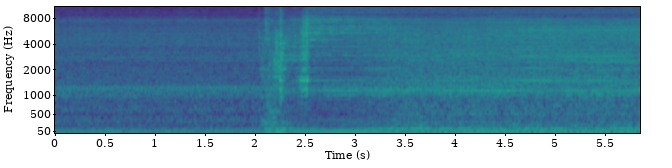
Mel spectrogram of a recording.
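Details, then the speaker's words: Rheem split AC condenser with leaking microchannel condenser coil and bad capacitor, nearly empty of refrigerant: contactor pulls in and compressor starts with a low, steady hum and no pressure load; compressor seems good but system is low on refrigerant. "Okay, well, that doesn't sound good, but it's almost empty. So anyway, I think our compressor is good."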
